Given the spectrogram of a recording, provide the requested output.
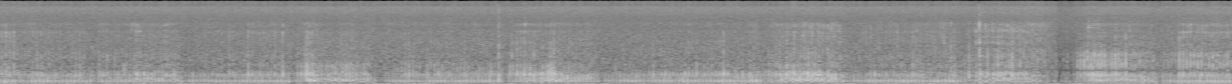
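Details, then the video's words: Cat purring continuously, a low throaty vibration rising and falling with each breath, brief quieter gaps between cycles and a soft click near the end. "Purring cat"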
